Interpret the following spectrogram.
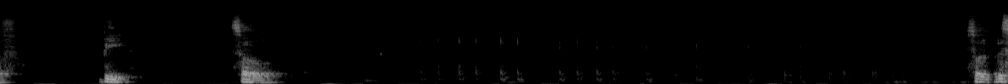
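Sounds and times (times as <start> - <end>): stylus tapping on glass screen: 3.7 - 9.2.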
